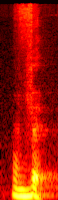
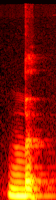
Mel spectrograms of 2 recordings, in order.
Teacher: La V pequeña, tus dientes de arriba tocan los labios de abajo. V. Mientras que la B grande, los labios de arriba y de abajo se tocan.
